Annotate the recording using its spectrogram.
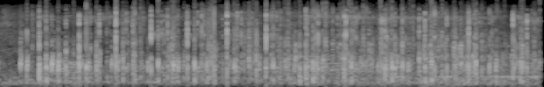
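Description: Audience applauding: a steady patter of many scattered claps that stops just as speech resumes.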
